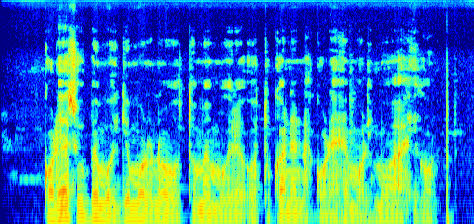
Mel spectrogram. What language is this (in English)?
Kikuyu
